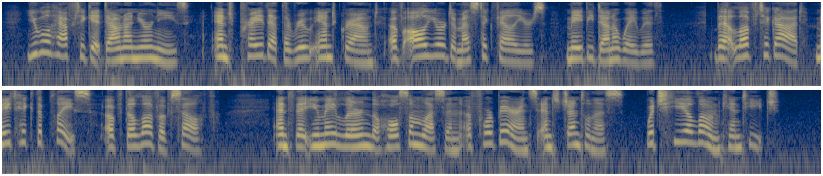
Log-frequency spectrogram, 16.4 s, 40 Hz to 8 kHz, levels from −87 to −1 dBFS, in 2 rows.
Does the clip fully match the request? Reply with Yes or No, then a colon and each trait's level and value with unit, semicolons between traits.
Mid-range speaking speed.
No: fast, 210 wpm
